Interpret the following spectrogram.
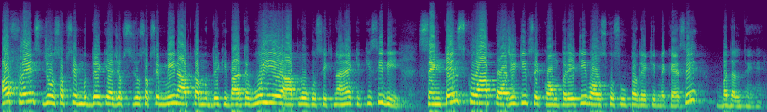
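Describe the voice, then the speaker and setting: A man's voice: sits high, normal speed, few pauses. A man teaching English grammar in a classroom-style lesson, mixing Hindi and English, spelling words out letter by letter and often checking in with "okay". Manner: repeats phrases and says "okay" often.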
